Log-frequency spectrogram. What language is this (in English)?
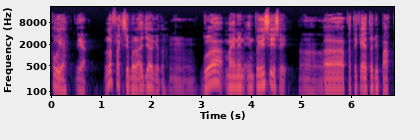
Indonesian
